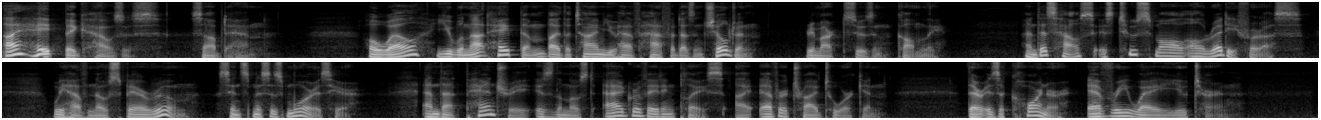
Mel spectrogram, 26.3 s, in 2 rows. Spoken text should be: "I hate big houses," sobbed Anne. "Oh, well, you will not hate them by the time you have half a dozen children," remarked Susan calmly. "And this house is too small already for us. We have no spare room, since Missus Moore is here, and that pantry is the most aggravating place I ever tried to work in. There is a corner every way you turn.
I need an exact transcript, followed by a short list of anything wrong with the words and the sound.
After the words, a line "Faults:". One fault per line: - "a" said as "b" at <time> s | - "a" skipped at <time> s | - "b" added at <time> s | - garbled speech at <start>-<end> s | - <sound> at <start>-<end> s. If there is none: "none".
"I hate big houses," sobbed Anne. "Oh, well, you will not hate them by the time you have half a dozen children," remarked Susan calmly. "And this house is too small already for us. We have no spare room, since Missus Moore is here, and that pantry is the most aggravating place I ever tried to work in. There is a corner every way you turn.
Faults:
none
